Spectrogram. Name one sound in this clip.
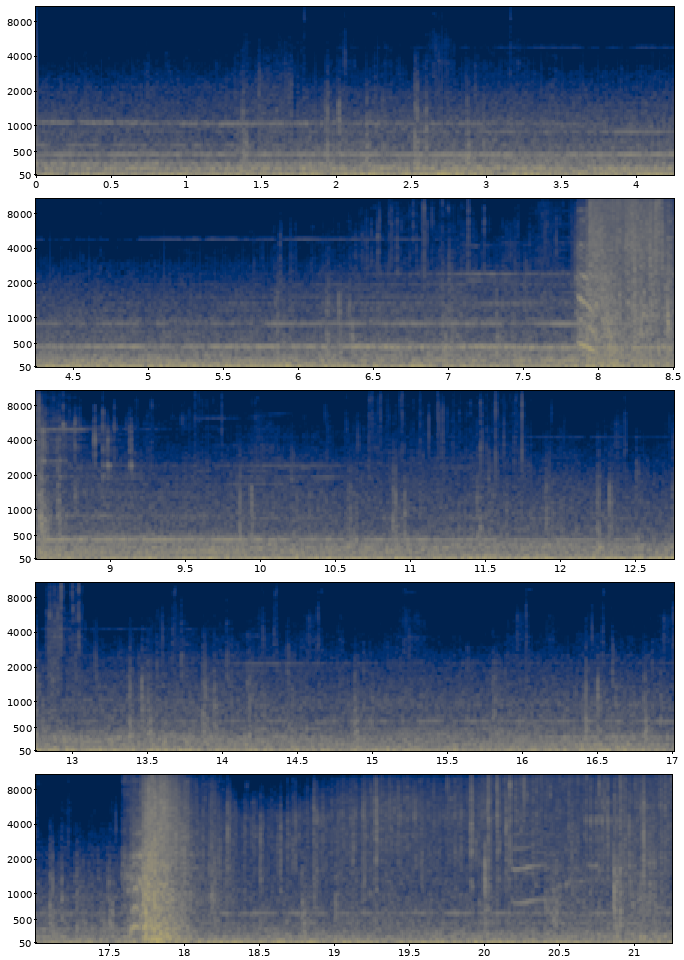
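Footsteps creak slowly across wooden floorboards.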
